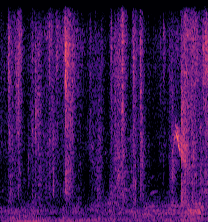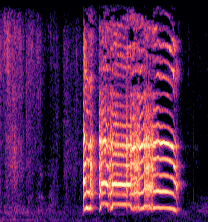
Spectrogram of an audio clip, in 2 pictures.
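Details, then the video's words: Backyard rooster crows among hens playing in the dirt: a loud, harsh, harmonic-rich cock-a-doodle-doo lasting over a second near the end, after quieter scattered clucks, scratching and faint bird chirps over low hum. "Chicken Noise Sound Roosters Crowing Hens Clucking!"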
